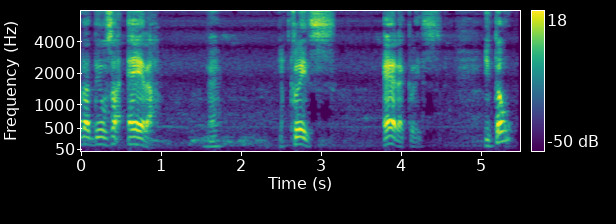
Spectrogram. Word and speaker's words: Heracles: Aliás, a palavra Hércules, o nome Hércules, não era assim que era pronunciado. Na verdade, Heracles. Hércules seria um nome que foi colocado pelo povo que estava dominando naquela época, que eram os romanos. Então, no latim, Hércules. No grego, Heracles.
